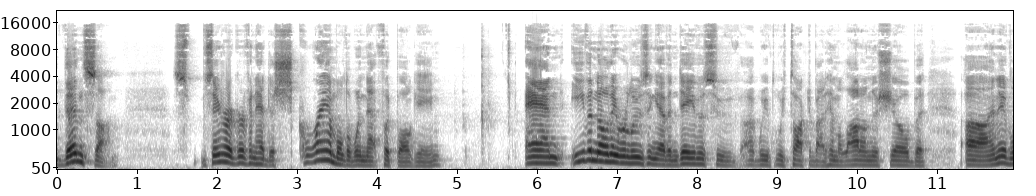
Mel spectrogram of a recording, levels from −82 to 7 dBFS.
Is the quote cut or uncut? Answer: cut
